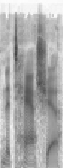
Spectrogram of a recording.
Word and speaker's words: Natasha: And I'm still struggling to pronounce the right word the right way, but it's Natasha.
